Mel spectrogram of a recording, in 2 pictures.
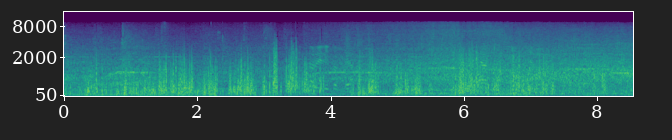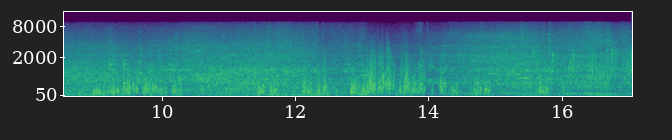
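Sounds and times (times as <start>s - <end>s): cars passing: 0.0s - 17.0s
motorcycles passing: 0.0s - 17.0s
wind noise on microphone: 0.0s - 17.0s.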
